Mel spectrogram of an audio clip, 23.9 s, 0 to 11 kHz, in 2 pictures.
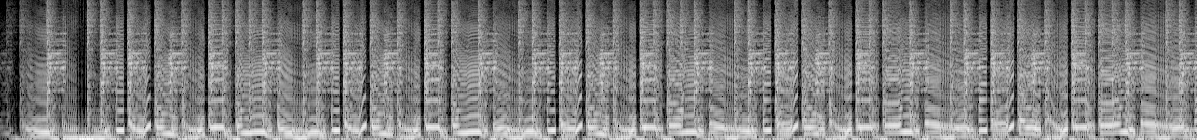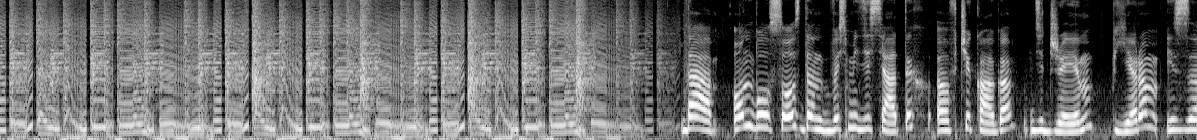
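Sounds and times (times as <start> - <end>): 
Roland TB-303 acid bass synthesizer line: 0.0 - 18.7
speech: 19.0 - 23.9.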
